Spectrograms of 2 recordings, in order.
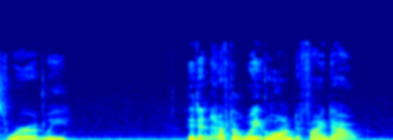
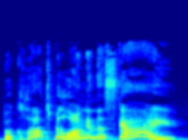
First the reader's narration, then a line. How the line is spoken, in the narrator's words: cried Squirrel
